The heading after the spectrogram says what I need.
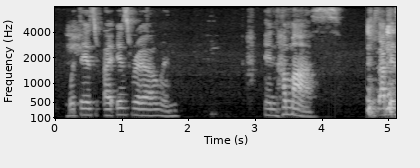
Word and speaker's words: Hamas: is Israel and and Hamas I've been saying it wrong I've been saying humus like the H the food like Trump said it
